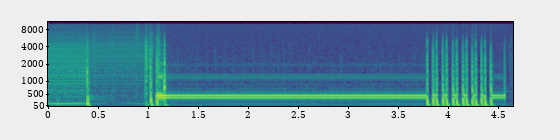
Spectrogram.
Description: Dial tone (North America), 350 + 440 Hz.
